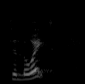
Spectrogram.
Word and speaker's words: Deloitte: is he is a cyber security consultant at deloitte did i say it right yes deloitte and izzy is our head judge today now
